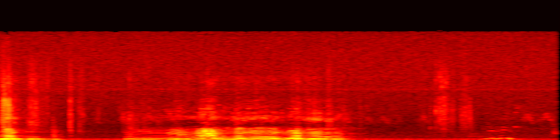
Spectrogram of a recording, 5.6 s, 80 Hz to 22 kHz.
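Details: Great Dane puppies at Puppy Hill, recorded the evening of 19 February 2019, around 19:45: after a few short knocks, a drawn-out wavering whine or howl rises and falls in pitch for about two seconds, then fades into quiet.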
